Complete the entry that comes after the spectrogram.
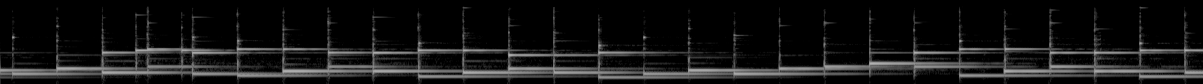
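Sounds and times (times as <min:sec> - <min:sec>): music box melody: 0:00.0 - 0:12.0.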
